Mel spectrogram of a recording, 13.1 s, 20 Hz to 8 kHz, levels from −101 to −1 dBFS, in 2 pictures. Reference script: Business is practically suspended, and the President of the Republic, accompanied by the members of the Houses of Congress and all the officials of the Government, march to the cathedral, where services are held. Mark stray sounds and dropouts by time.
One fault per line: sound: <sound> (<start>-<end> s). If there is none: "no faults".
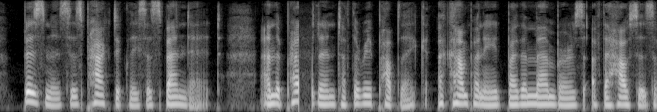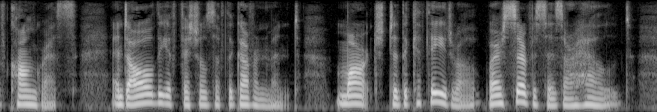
sound: dropout (3.0-3.1 s)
